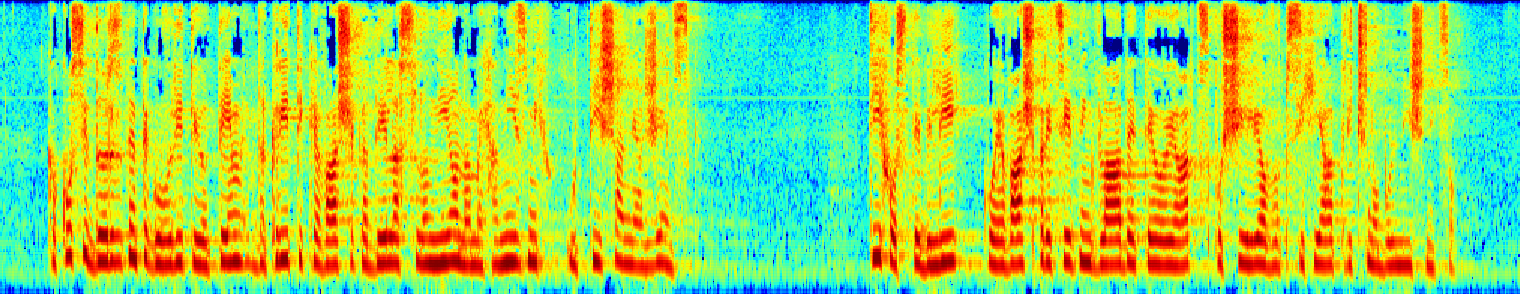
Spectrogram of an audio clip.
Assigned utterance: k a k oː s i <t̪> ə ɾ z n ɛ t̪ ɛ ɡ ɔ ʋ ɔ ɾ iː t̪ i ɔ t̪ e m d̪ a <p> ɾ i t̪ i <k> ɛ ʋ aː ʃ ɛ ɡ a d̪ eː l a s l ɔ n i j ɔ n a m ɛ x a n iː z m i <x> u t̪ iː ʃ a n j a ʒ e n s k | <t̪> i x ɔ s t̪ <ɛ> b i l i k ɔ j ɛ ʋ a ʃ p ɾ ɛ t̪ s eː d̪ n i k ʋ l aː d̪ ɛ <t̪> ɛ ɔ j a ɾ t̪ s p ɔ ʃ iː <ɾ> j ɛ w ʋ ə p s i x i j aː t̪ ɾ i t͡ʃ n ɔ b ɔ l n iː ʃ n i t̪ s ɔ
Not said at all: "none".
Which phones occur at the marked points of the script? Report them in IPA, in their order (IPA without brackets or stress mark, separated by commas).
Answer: d̪, k, k, x, t̪, ɛ, t̪, l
